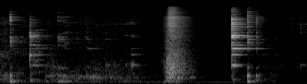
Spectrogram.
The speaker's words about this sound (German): weil sonst, wenn mein Bruder so lange umrührt, also wenn du jetzt so lange rührst ans dann, ja, dann geht die ganze Kohlensäure raus.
